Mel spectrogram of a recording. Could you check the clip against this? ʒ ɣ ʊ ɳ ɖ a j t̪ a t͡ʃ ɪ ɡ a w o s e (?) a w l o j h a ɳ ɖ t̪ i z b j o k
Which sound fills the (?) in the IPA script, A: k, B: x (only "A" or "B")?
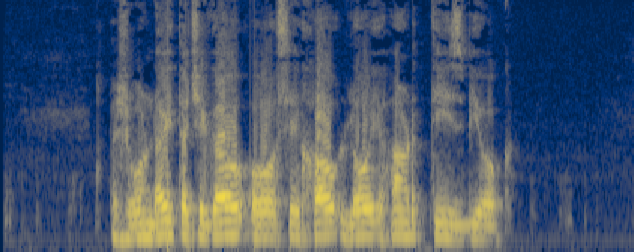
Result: B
